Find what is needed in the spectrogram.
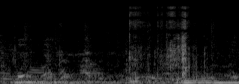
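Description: Plastic blister packaging of a carded diecast car crinkling as it is turned in the hand, loudest for about half a second in the second half, over faint talking in the background.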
